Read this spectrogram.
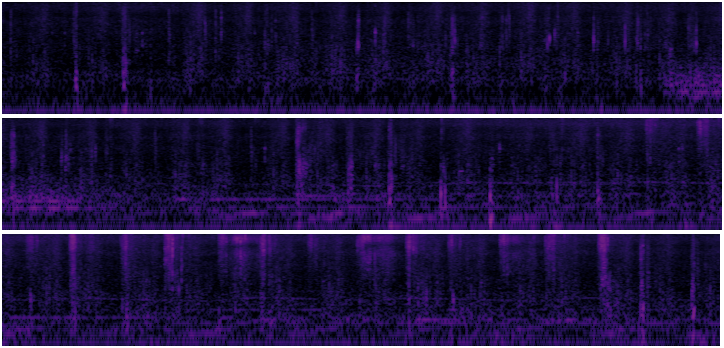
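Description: Footsteps crunch on a path outdoors.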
